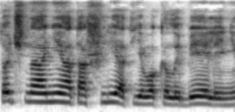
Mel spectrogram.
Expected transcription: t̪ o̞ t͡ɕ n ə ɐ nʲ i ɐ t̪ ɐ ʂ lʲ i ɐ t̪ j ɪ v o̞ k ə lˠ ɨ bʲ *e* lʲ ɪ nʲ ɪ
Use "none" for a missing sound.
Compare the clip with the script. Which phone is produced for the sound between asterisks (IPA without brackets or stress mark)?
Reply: e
